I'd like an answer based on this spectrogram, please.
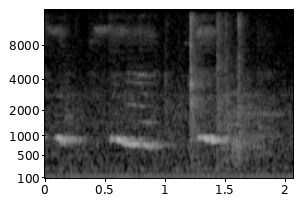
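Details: Dog left alone at home indoors, whining in three thin high whimpers, each drawn out and slightly falling, with a short clatter between them in a quiet room.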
